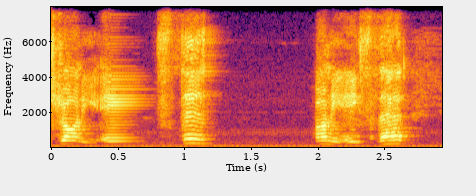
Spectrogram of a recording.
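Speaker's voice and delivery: play-acted, angry, nonstop ranting. Retelling an interview where Justin Credible complains while driving: imitating Justin Credible ranting. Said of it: "he just was going off".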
